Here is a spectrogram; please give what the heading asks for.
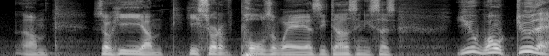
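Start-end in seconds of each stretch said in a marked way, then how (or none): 4.6-5.5 very high, loud shout that rings out. Game master voicing Rufus as he pulls away in the scene, Rufus yelling. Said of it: "And it yells, and it kind of reverberates".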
